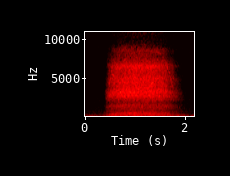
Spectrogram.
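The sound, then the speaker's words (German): A deep inhale taken for a belly-breathing exercise, one smooth airy rush of about a second and a half that swells in and fades out alone against quiet. “Die Idee ist, dass ihr einmal ganz tief einatmet”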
